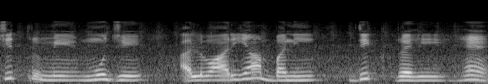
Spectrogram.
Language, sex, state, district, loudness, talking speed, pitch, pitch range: Hindi, female, Madhya Pradesh, Katni, -16 LUFS, 100 wpm, 200 Hz, 190-215 Hz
